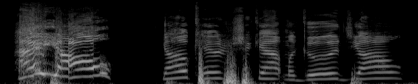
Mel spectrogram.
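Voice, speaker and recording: A put-on character voice delivers the lines at a high pitch and a fairly slow pace. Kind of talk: casual, y'all.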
